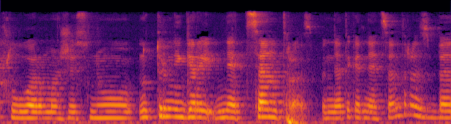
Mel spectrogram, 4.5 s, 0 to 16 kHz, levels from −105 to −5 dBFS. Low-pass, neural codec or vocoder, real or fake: 10.8 kHz; none; real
